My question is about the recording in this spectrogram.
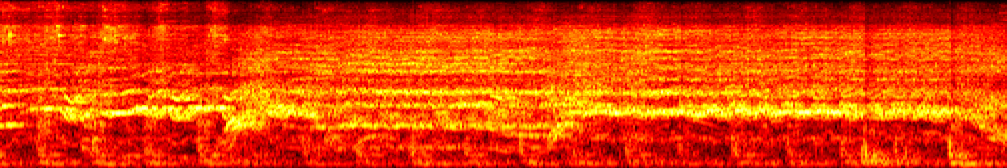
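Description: Powwow drum group singing a chicken dance song: several men's voices in high unison over steady strokes on a large shared drum. The singing slides down near the end.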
